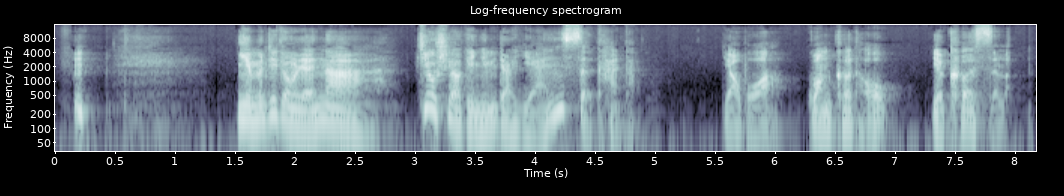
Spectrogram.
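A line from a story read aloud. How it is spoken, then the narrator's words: Mocking laugh. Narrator (Chinese): 乌云听了这话笑了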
